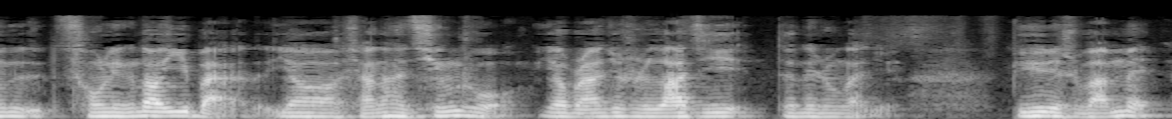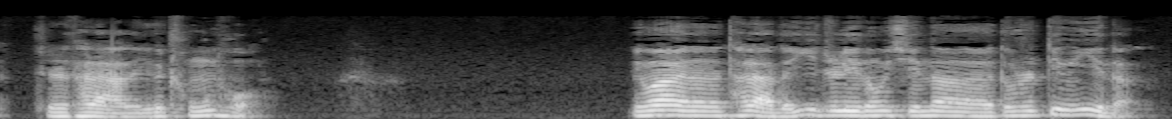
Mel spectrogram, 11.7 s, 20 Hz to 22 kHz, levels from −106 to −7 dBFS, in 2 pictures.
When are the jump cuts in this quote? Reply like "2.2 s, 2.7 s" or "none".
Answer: 3.8 s, 5.9 s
